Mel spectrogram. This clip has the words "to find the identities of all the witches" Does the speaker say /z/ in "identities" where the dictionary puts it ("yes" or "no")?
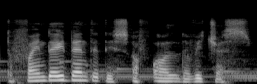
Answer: no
